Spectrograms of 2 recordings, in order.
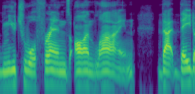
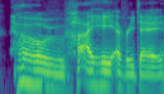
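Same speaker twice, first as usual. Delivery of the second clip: put-on goth voice, mock gloomy. Greeting the hosts after being called on as Gothfield: put-on goth voice. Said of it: "You sound goth".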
